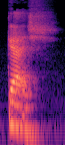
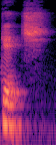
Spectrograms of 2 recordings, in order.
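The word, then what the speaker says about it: cache: So we pronounce it as cash. Not that cash, but yes, the pronunciation is same. Cash, not catch. It's cash.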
